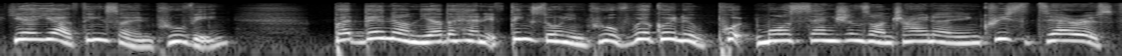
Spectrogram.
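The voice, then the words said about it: Imitates another person's voice, not very good. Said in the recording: “Was that your Donald Trump impression? ... that was my Donald Trump impression. Sorry. I don't do a very good Donald Trump impression”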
